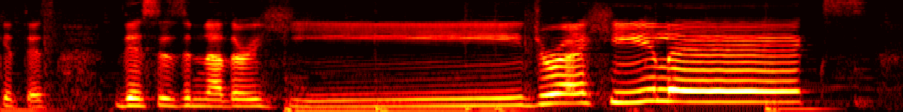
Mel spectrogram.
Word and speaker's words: Hedera helix: Now, for those that are new to the channel, hopefully it don't scare you in the way I pronounce Hedera helix, which is actually the correct way to say it.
